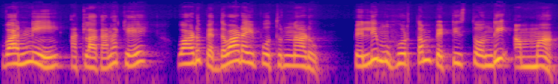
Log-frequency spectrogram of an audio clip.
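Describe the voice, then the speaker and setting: A woman's voice: fairly high pitch, moderate pace, fairly bright tone, natural voice. Female reader as mild middle-aged mother, soothing, lightly teasing. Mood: gentle.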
